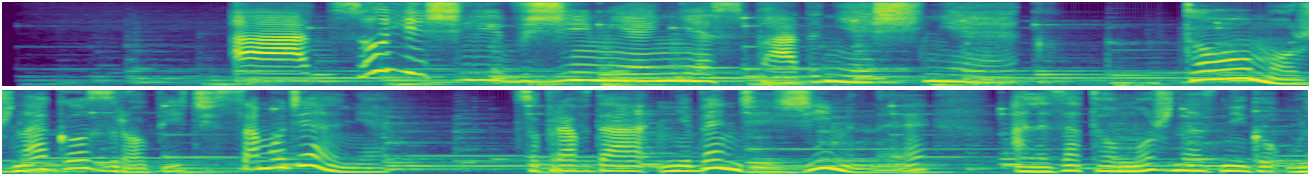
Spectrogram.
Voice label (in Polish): narracja; czasopismo mis; zima; rozmowa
